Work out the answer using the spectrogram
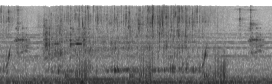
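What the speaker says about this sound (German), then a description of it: "Fülle Trinkflasche, das ist immer gut." Water running into a drink bottle in the survival game Project Zomboid, a soft steady pour and trickle, fairly quiet and continuous.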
